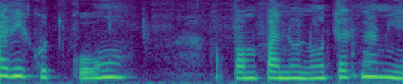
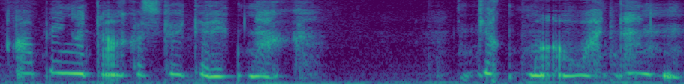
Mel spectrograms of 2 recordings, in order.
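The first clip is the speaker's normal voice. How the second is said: whispered thoughts; 5 semitones higher, 6 dB quieter than usual. Acted. Lani alone, puzzling over the boy, whispered. Lani's private musing about the boy.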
